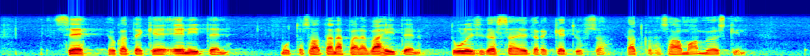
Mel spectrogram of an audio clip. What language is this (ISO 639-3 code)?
fin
